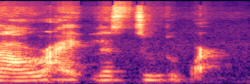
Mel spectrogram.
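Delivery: soft whisper of reassurance. Retold or imitated. God answers the wife in a whisper. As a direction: whisper it like a promise.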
